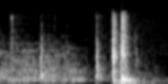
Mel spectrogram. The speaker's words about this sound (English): You turn the key in the lock, and you open the door.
